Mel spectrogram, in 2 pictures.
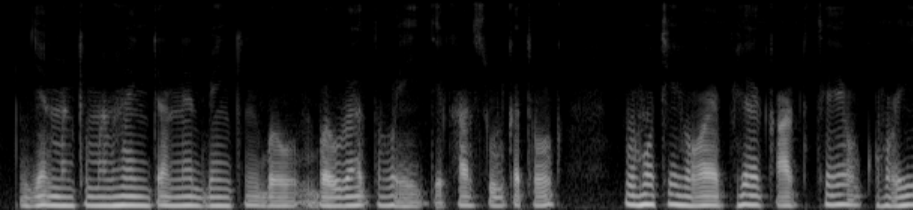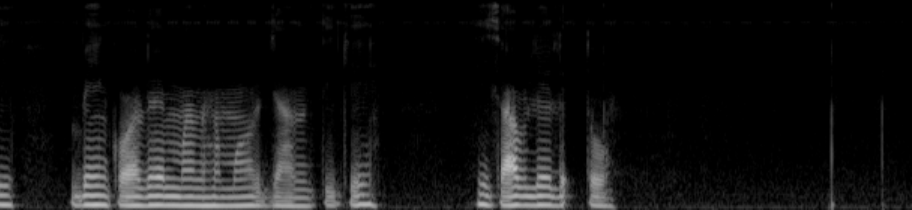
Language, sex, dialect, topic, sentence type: Chhattisgarhi, male, Western/Budati/Khatahi, banking, statement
